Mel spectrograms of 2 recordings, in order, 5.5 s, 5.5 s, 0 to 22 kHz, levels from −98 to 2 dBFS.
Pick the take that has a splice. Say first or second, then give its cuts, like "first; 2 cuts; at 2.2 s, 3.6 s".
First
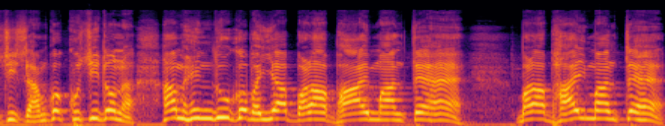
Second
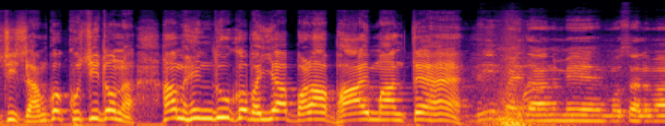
second; 1 cut; at 4.2 s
